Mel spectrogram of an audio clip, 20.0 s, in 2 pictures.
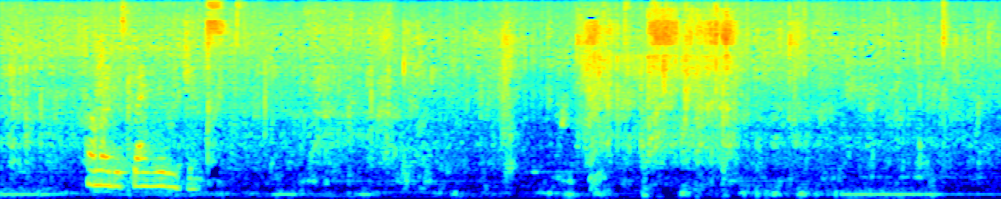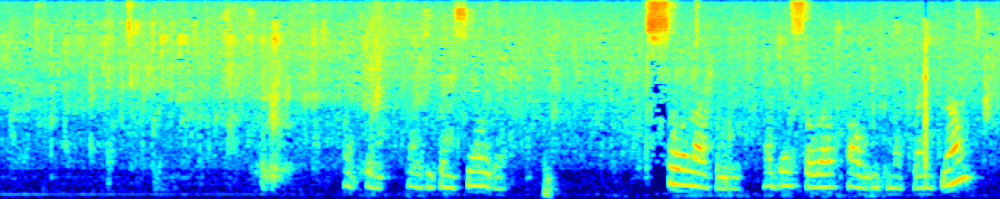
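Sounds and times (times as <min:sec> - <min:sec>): food sizzling in a pan: 0:00.0 - 0:20.0
spatula stirring in a pan: 0:02.5 - 0:14.1.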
